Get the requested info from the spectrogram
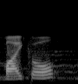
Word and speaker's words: Michael: Michael. – Can you spell it for me, please? – M-I-C-H-A-E-L.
